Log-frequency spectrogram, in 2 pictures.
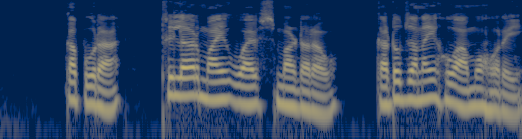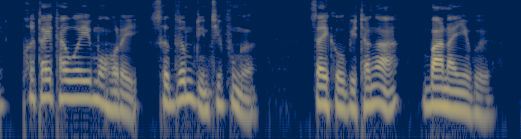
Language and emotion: Bodo, neutral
